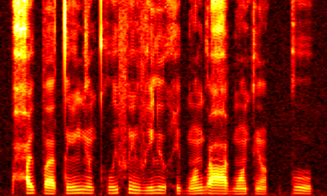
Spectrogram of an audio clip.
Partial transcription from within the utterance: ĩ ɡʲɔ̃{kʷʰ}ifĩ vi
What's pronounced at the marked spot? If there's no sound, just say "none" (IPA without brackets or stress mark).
kʷʰ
